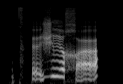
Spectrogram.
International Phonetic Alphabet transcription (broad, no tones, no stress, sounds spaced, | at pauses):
t͡sʼ ɛ̰ ʒ e χ a̰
